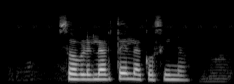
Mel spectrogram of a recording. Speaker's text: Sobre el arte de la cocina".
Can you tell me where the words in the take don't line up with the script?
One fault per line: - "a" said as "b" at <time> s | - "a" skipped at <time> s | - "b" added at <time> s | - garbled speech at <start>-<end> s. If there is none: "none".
none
